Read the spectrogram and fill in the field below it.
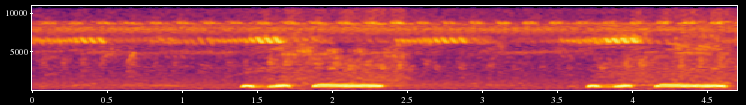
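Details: Decoy spotted dove calling in the late afternoon to draw in wild doves, two quick low coos then a long sustained coo, repeated twice after a quiet start, over a continuous high-pitched insect drone.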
